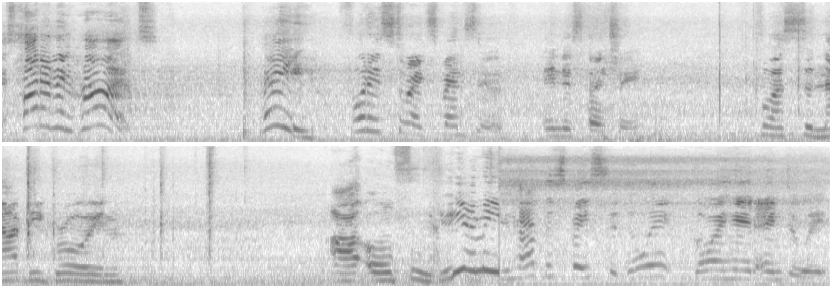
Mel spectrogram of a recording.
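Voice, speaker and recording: Long, frequent pauses break up speech at a moderate pace over noticeable background noise. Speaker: lifestyle vlogger. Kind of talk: casual vlog talk. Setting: outdoors. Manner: loud.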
